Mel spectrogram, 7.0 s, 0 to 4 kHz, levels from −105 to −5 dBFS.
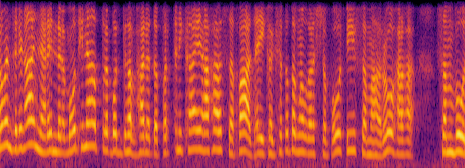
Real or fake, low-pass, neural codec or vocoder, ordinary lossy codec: fake; 3.6 kHz; codec, 16 kHz in and 24 kHz out, 0.6 kbps, FocalCodec, streaming, 2048 codes; Opus, 24 kbps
